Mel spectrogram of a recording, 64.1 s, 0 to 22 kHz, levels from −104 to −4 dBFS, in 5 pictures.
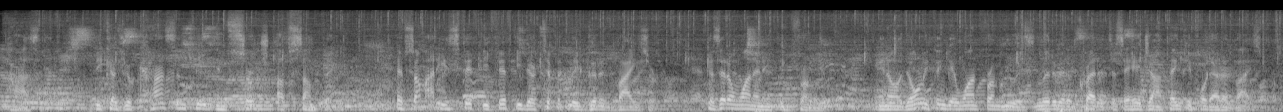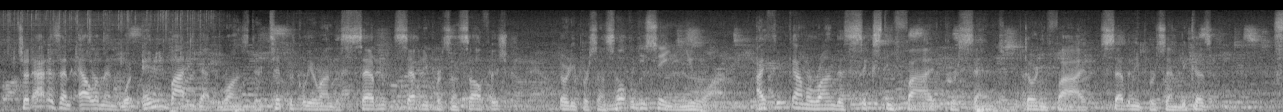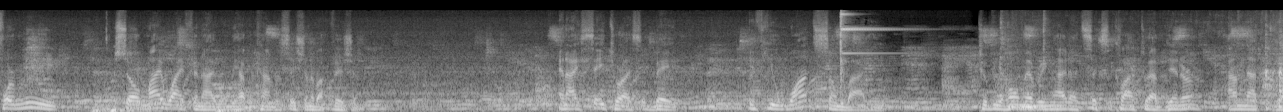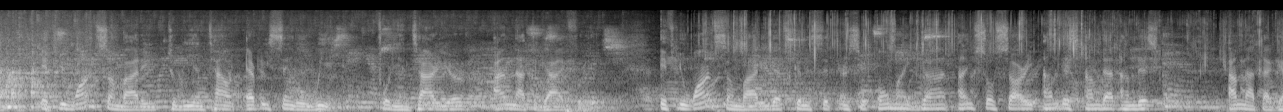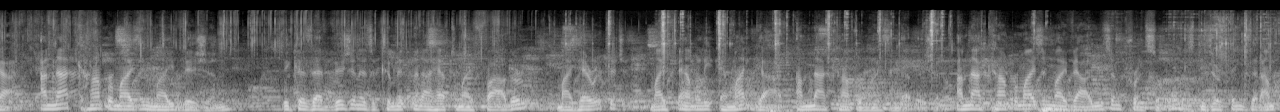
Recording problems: echo of what is said; faint; throughout; 110 ms later, 20 dB below the speech
household noises; loud; throughout; 8 dB below the speech
background chatter; loud; throughout; 3 voices, 6 dB below the speech

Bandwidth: 14.5 kHz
